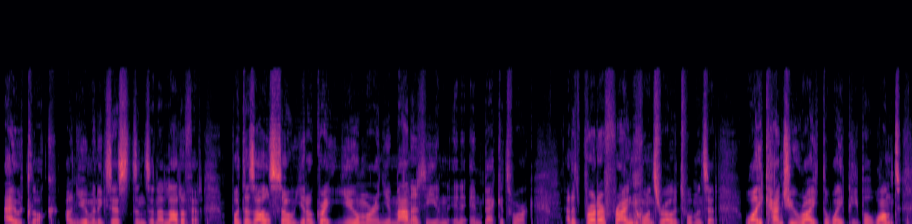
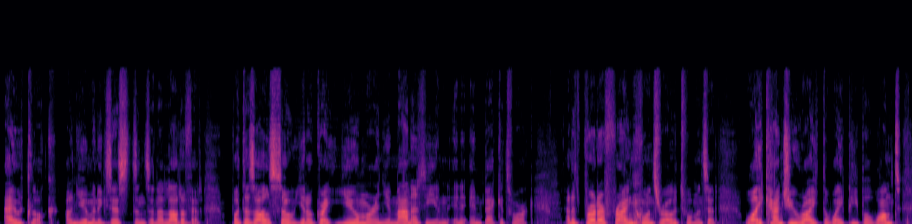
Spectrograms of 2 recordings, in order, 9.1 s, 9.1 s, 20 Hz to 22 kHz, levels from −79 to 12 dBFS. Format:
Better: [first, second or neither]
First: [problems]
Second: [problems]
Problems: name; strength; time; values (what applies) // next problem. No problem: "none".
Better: second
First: thin; somewhat; fading below 300 Hz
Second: none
